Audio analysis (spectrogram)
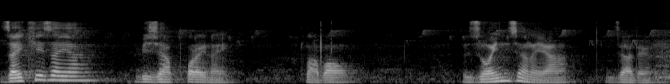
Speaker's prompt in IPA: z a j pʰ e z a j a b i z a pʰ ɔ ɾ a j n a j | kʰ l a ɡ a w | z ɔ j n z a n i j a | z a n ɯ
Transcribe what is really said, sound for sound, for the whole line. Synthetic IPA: z a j kʰ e z a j a b i z a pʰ ɔ ɾ a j n a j | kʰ l a b a w | z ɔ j n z a n a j a | z a d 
